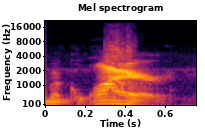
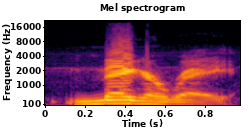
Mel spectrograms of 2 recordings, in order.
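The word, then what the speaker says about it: Megure: I see the name translated, it looks like a Maguire. But apparently it's pronounced Mega Ray.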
